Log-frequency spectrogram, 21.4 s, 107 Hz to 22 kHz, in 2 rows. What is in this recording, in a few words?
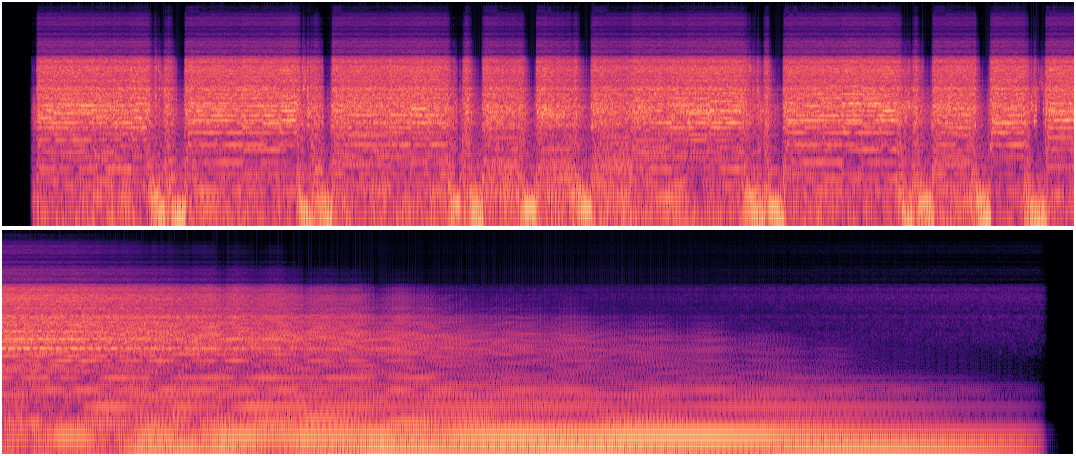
bias 100, extended drive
